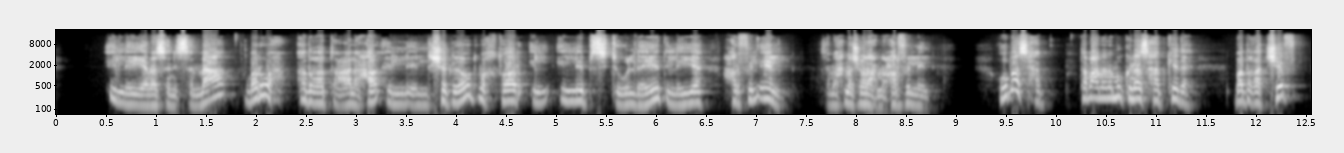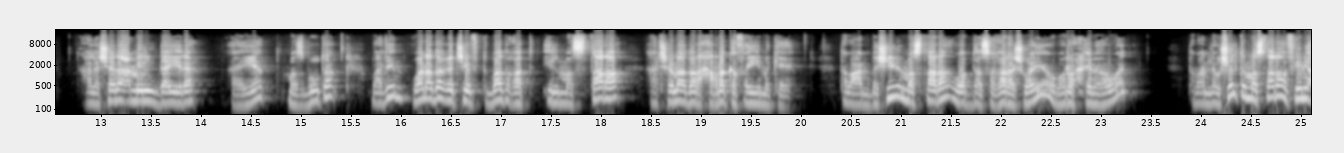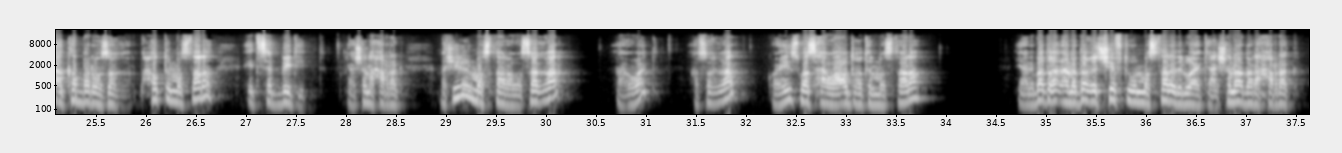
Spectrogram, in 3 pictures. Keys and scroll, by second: 18.0 shift+space, 22.1 shift+space, 26.0 shift+space, 30.5 shift+space, 32.0 shift+space, 34.6 shift+space.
